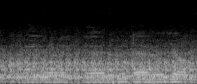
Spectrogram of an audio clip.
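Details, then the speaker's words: Whirlpool top-load washing machine (1-2-3 board type), during spin: loud rough rumble with wavering hum; worn mechanism bearing after water seal damage, quiet in wash; fix is replacing bearing and water seal. "Spin ചെയ്യുന്ന ടൈമിലാണ് അതിന്റെ sound വരുക ഇതിന്റെ complaint എന്താണെന്ന് വെച്ചാൽ ഇതിന്റെ മെക്കാനിസത്തില് വരുന്ന ഒരു ബെയറിങ് കംപ്ലൈന്റ് ആവുന്നത് കൊണ്ടാണ്"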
